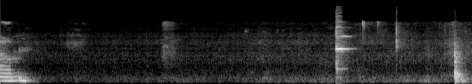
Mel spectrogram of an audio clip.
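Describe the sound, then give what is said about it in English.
Bowls are played as instruments. A few sharp metallic strikes each ring briefly with a clear high tone, and quiet stretches separate them. “we don't have music, but I'm going to go ahead and play the bowls behind me.”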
